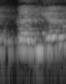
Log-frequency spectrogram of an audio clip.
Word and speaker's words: carrier: तो दोनों का प्रोनाउंसिएशन अलग है, करियर होता है, कैरियर होता है।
